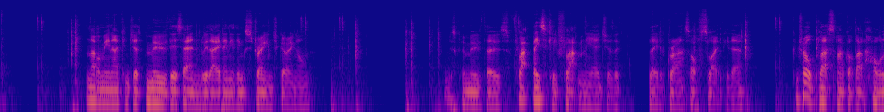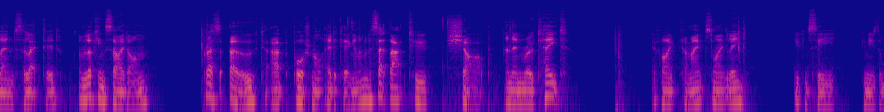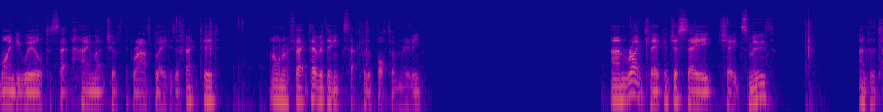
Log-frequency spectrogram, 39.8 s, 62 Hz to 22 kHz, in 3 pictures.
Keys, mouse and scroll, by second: 0.6 click, 1.1 g, 3.0 Escape, 4.5 click, 5.1 shift+click, 6.1 g, 6.5 y, 7.7 click, 9.0 middle click, 11.6 click, 11.8 ctrl+KP_Add, 14.2 KP_3, 14.6-15.1 scroll down 1, 16.3 o, 18.5 click, 20.8 r, 21.9-22.2 scroll down 1, 22.5 Escape, 22.9-23.2 scroll down 1, 23.3 scroll up 1, 23.4-24.3 scroll down 1, 24.3 r, 25.0-25.9 scroll up 1, 26.1-27.3 scroll down 1, 29.1 click, 29.6 g, 30.1 click, 30.3-30.7 scroll up 1, 30.7-31.9 scroll down 1, 31.9 g, 33.6 click, 33.9 r, 34.3 click, 34.6 middle click, 35.1 Tab, 35.3 scroll up 1, 35.9 right click, 37.4 click, 38.2 shift+middle click.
